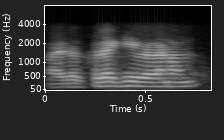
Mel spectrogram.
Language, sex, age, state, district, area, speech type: Malayalam, male, 60+, Kerala, Idukki, rural, conversation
